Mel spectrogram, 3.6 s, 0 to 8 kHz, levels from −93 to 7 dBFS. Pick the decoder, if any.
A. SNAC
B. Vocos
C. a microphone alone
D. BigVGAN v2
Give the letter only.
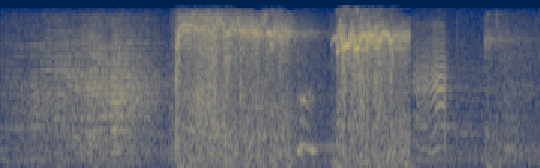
C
